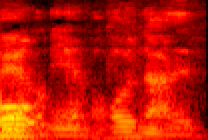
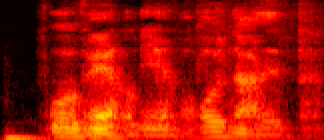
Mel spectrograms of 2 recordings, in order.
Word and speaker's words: Auvergne-Rhône-Alpes: सो आई am going to गेट the accurate pronunciation of this reason. और वो Auvergne-Rhône-Alpes. Auvergne-Rhône-Alpes.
